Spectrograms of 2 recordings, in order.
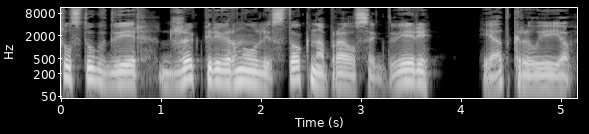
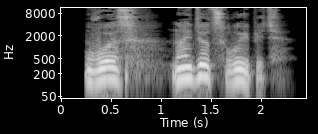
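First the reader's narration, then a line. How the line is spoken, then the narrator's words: Tired mumble. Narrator (Russian): устало пробормотал Брезач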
